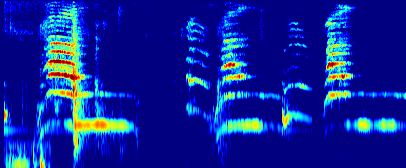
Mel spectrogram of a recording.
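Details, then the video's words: Rescued baby kittens at mealtime, one kitten sneaking food from another's dish, indoors. High, harmonic meows with a falling tail, three calls spaced about one and a half seconds apart, quiet room. "突撃子猫のご飯。隣のご飯はどんな味かな？【赤ちゃん猫 保護猫】"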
